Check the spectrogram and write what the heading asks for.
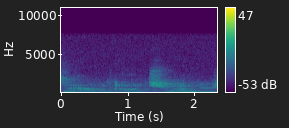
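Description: A low, growl-like rumble with a hissy burst about one and a half seconds in.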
